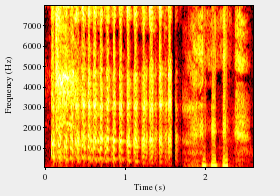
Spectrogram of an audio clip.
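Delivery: high giggling laugh. Acted. Husband laughing high at his own teasing.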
